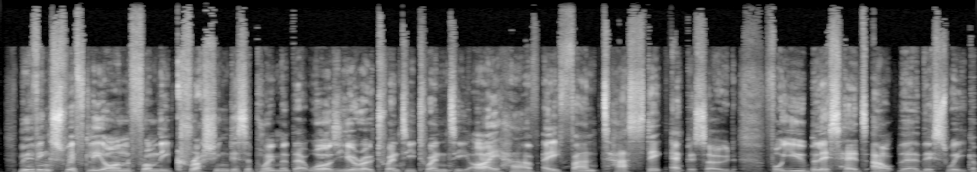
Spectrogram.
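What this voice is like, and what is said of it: Slightly hoarse voice. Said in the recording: “You may be able to hear that my voice is a little bit hoarse. I wonder if that's got to do with yelling about football”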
